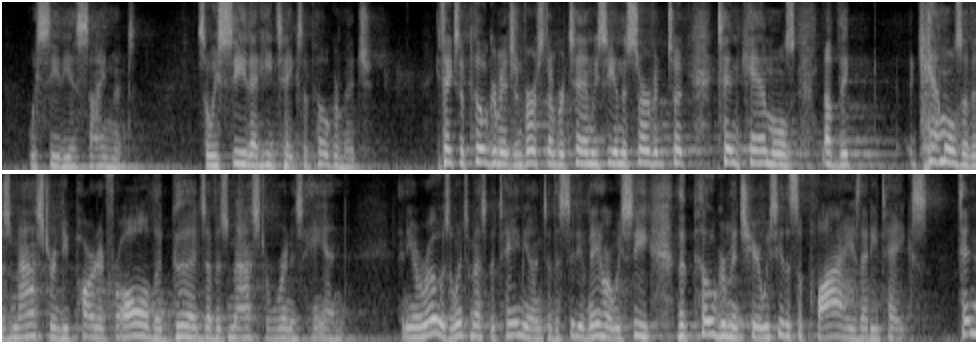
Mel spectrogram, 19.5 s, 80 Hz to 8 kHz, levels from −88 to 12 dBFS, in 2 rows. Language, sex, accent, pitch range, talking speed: English, male, American, 175-220 Hz, 225 wpm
